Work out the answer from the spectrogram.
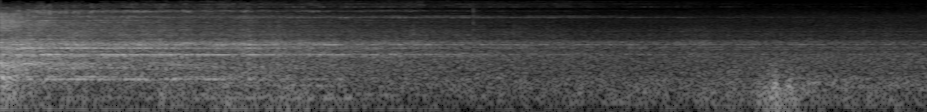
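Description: Train running past and moving away. Its rumble and a thin high wheel squeal fade steadily over several seconds. There is a brief low thump near the end.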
